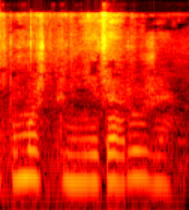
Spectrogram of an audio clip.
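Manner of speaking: usual speaking voice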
